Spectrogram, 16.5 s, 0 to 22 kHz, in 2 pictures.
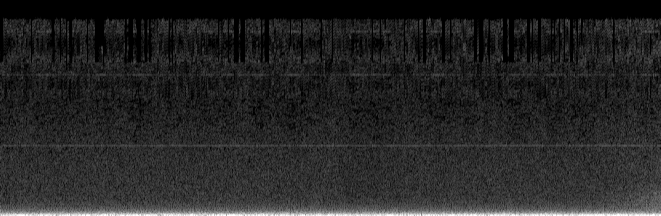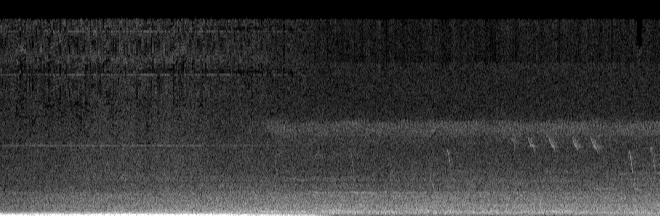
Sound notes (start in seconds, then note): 12.9 birds chirping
